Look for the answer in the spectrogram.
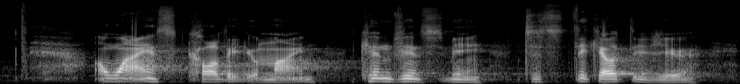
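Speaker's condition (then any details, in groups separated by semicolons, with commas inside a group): ALS; symptoms began about four years before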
